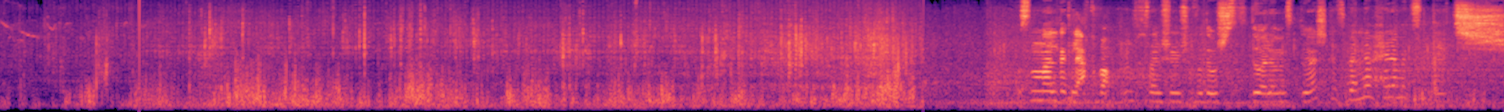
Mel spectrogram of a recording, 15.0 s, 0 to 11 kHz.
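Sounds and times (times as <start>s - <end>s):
tyres on stones: 0.0s - 9.3s
vehicle knocks and rattles: 0.0s - 9.3s.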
